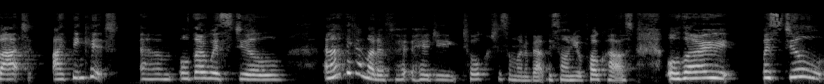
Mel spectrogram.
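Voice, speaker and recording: With an Australian accent, a woman talks over a quiet backdrop. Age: 50s. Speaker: fitness trainer and health coach. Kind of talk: interview.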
